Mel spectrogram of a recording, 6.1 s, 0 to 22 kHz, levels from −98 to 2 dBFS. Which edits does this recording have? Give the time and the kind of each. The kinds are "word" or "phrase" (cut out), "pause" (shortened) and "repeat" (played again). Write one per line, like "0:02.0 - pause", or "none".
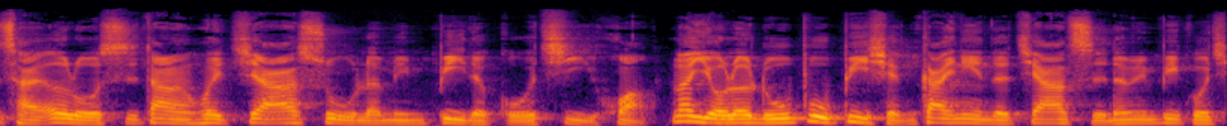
none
